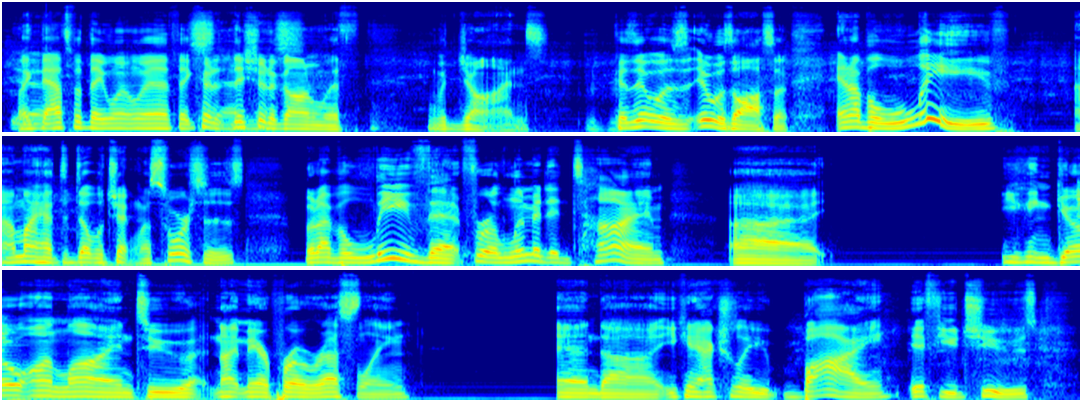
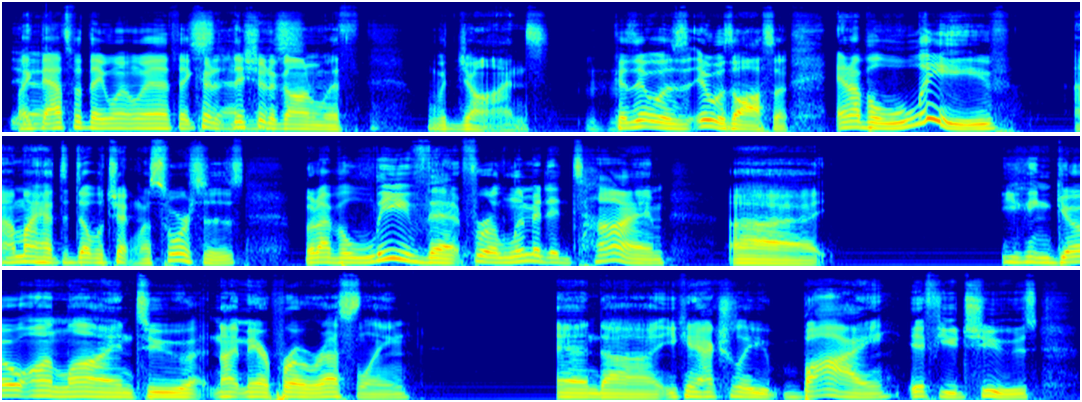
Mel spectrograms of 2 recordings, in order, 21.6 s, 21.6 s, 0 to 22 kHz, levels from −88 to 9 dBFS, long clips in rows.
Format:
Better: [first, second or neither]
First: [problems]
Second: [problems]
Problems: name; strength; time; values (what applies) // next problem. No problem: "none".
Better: second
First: machinery noise; faint; throughout; 25 dB below the speech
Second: none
